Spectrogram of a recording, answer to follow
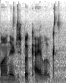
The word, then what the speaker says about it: Kylok: So if you want to change that name on there, just put Kylok. How do you spell it?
